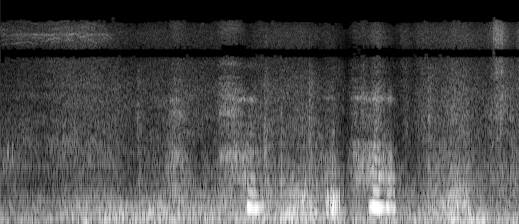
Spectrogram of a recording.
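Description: A towel rubs against hair and skin with soft scuffing.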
